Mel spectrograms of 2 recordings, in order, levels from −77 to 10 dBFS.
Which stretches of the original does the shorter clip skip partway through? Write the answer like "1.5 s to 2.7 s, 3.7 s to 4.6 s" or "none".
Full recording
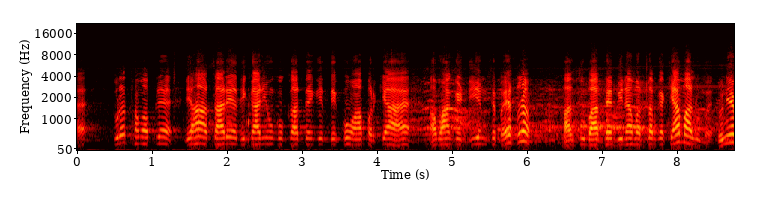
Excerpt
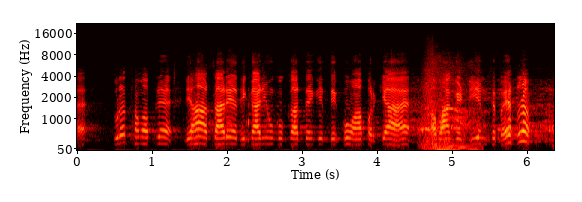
none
